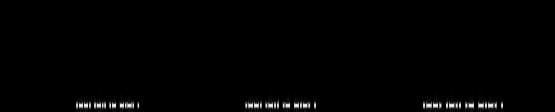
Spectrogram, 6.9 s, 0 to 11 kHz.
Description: Morse code, heard as a keyed tone, about 64 wpm, 700 Hz. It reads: PLACE PLACE PLACE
